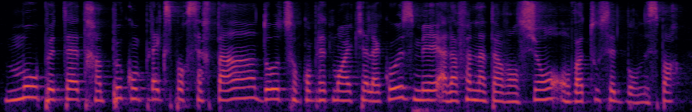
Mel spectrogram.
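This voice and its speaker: A woman's voice: on the high side, steady tone, normal speed, a little mellow. A woman moderating a conference and introducing the next speaker in a light, playful way.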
